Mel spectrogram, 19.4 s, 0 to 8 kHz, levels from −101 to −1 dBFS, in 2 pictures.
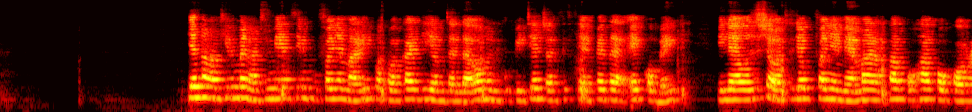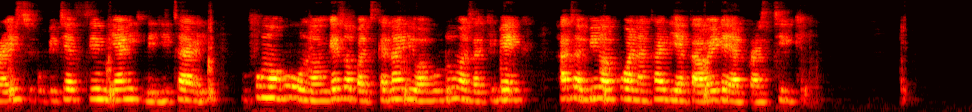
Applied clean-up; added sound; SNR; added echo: neural mask model DeepFilterNet 3.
